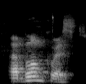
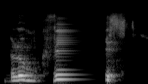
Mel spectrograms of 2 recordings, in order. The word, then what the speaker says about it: Blomqvist: How do you pronounce it? Blomqvist. Yeah. Yeah. You're just missing an O, right? I mean, am I right about that? Blomqvist. It's Yeah. Blomqvist. I mean, in Sweden they pronounce it Blomqvist, but it's too complicated for me, mate.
